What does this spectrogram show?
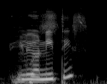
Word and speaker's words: Leonidas: And plus, like his middle name is like Leonidas, which is Leonitis. Let me see. Well, I'm doing the Greek Leonidas. pronunciation. Yeah, I'm doing the Greek pronunciation.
